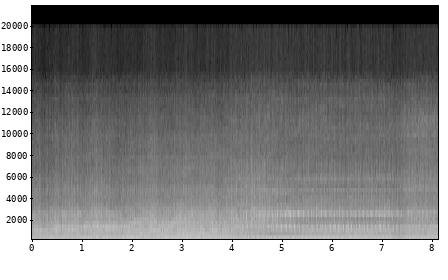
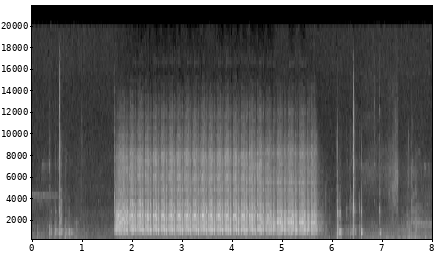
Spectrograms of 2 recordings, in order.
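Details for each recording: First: 1984 Honda VF500F Interceptor after valve adjustment and carburetor revival, started on choke: a brief uneven start settles into a steady, even low burble with no misses or stumbles, a normal idle. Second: 1984 Honda VF500F Interceptor after carburetor O-ring rebuild: about four seconds of brisk, even cranking at roughly three beats a second with no firing. Fuel pump seemed not to run; owner suspects a poor connection.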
